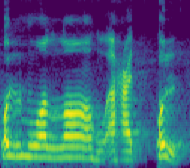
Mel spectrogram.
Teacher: জিহ্বার গোড়া তার বরাবর উপরে তালের সঙ্গে লাগাইয়া দুই নক্তাওয়ালা কফ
